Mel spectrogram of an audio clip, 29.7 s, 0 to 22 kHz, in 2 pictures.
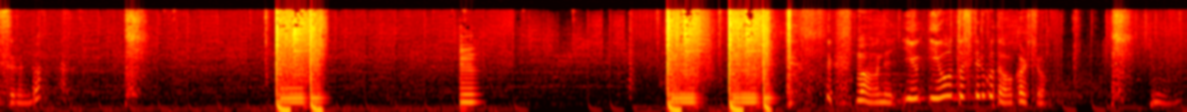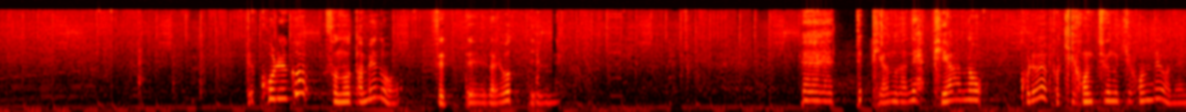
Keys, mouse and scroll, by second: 0.0 right click, 2.0 click, 2.4 right click, 3.3 space, 3.8 space, 4.2-5.3 right drag, 5.5 click, 6.4 click, 8.2 space, 8.6 space, 8.9 space, 9.4 space, 14.5 right click, 16.0 click, 17.7 click, 19.8 click, 26.0 middle click, 26.9 click.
